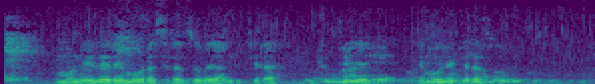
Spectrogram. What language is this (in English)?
Kinyarwanda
